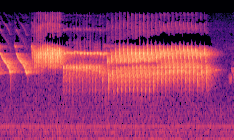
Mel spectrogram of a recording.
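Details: Canary (Serinus canaria) training song: two quick descending slurs leading into a loud rolling trill that shifts pitch and continues as a pulsing, rapidly repeated trill before fading.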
